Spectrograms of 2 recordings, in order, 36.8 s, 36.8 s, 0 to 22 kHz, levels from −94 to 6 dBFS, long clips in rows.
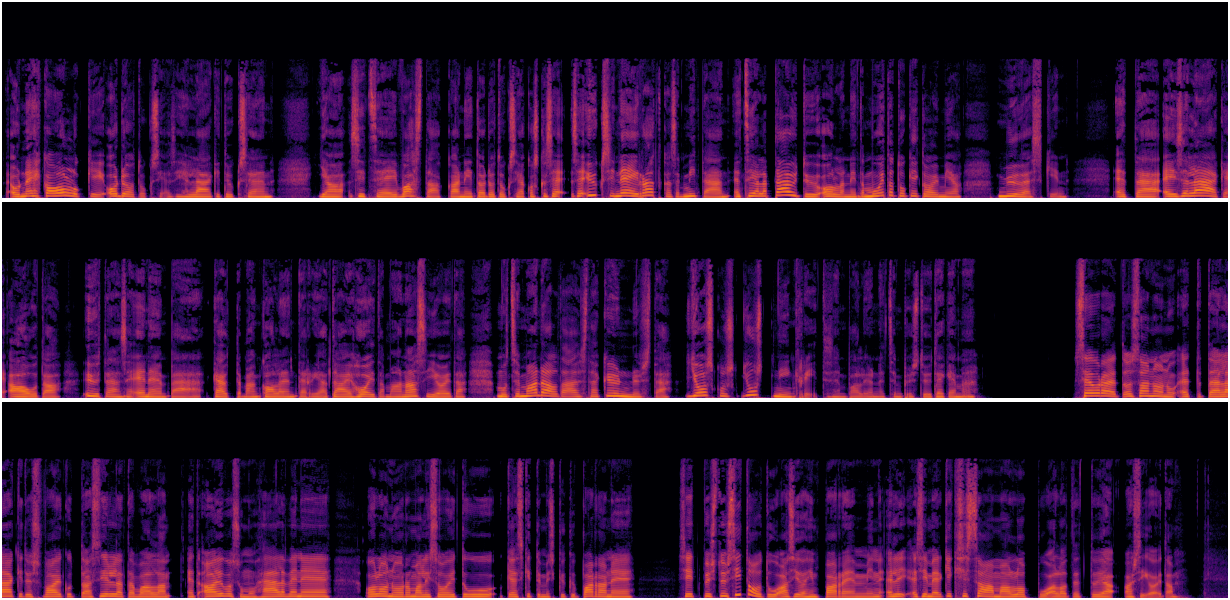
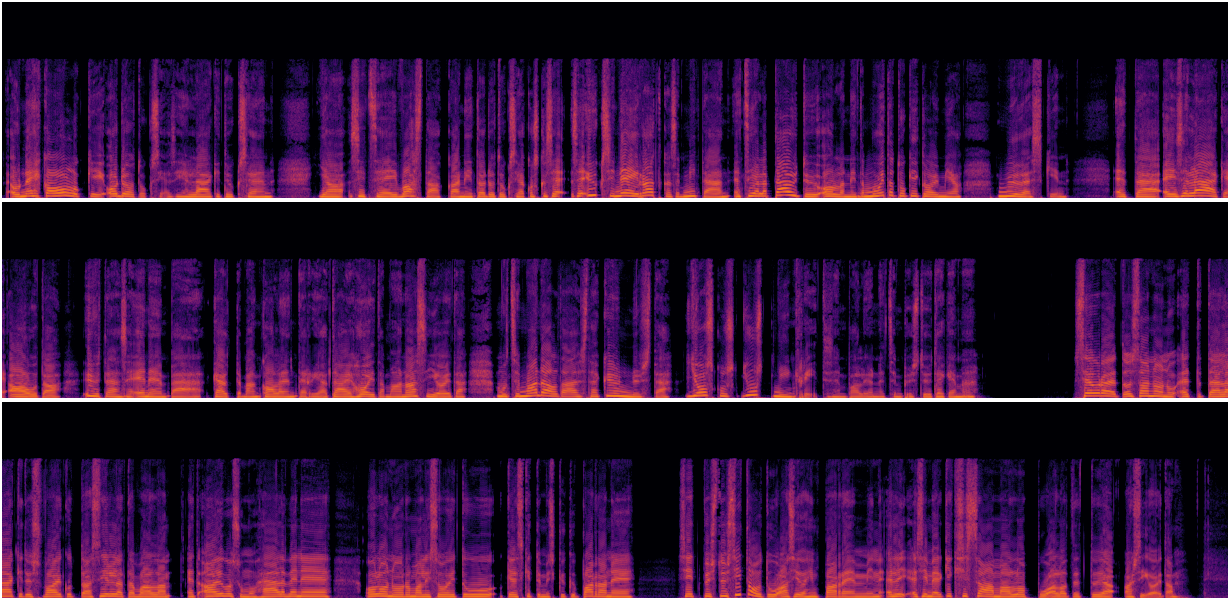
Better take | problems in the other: first | distortion; slight; 10 dB below the speech

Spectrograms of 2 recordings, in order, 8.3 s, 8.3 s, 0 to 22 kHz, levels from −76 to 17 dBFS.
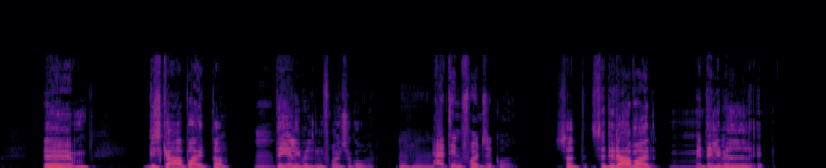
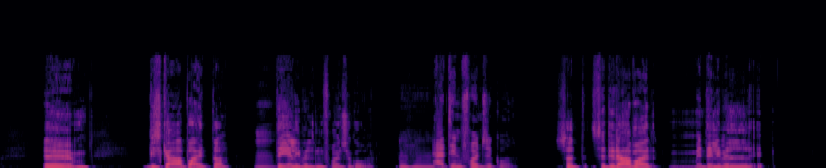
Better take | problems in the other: neither | none

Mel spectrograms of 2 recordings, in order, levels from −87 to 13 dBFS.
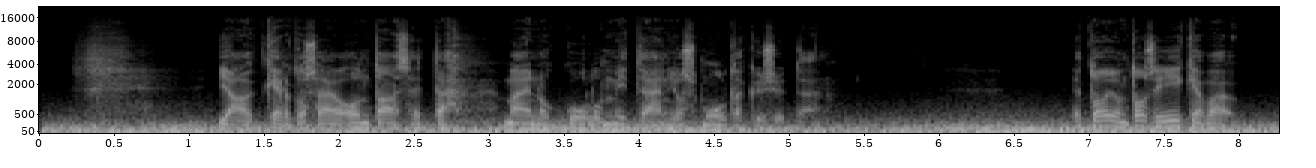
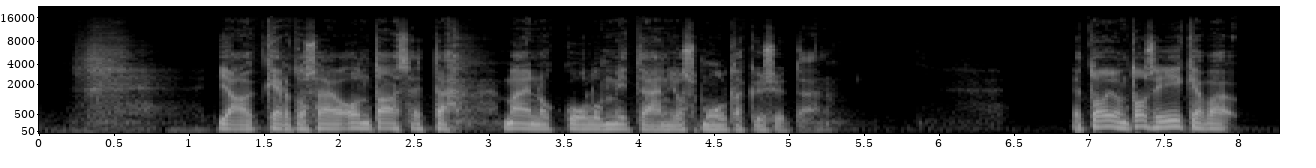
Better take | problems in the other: second | wind noise on the microphone; occasional gusts; 15 dB below the speech

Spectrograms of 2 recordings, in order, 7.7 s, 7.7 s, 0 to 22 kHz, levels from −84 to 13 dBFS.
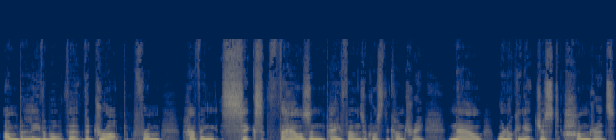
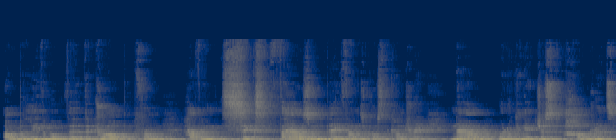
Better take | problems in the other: first | off-mic speech; far // room echo; noticeable; dies away in 1 s

